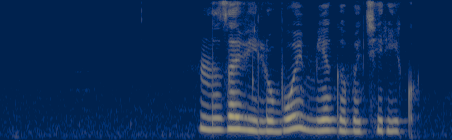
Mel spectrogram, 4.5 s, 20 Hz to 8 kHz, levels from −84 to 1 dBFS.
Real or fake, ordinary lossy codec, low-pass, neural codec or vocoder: real; none; none; none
